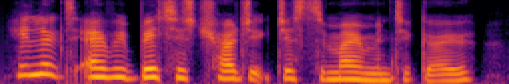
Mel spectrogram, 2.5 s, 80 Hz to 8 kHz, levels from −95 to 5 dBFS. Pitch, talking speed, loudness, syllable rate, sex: 235 Hz, 235 wpm, -19 LUFS, 7.0 syllables/s, female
